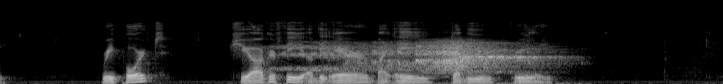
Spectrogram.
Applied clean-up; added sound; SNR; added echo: none; Animal; 2 dB; none.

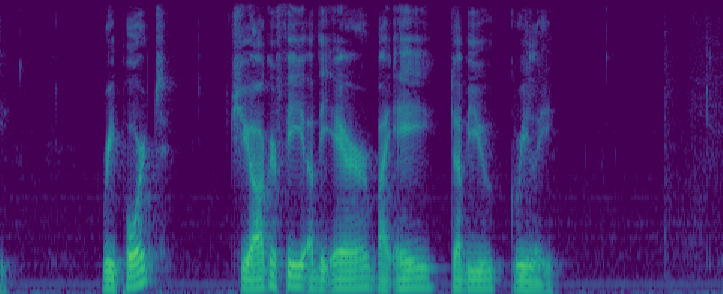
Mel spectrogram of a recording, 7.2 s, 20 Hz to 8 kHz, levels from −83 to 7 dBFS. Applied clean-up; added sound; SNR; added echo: none; none; none; none.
